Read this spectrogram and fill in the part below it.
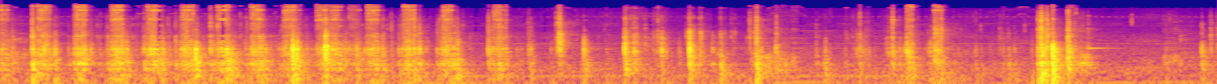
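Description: A screwdriver tightens the mount of a pontoon boat swim ladder, giving close, steady ratcheting clicks in a quick repeating rhythm with brief pauses and no talking.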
